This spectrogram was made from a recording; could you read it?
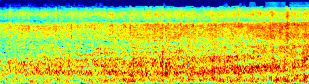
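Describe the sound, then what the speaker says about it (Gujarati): Irrigation water flows through a sown wheat field on a farm, a steady, even rushing and gurgling wash that stays at the same level throughout, with no voices. "ઘઉંમાં પાણી હાલે છે કોરવાણ"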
